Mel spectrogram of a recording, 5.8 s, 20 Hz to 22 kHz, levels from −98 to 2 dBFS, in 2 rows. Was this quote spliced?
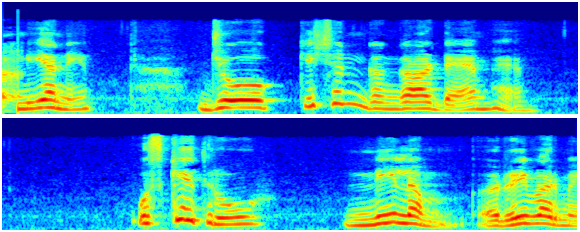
no; 0 cuts

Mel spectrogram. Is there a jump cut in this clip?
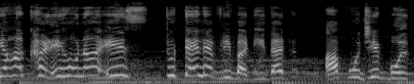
yes; 1 cut; at 1.5 s

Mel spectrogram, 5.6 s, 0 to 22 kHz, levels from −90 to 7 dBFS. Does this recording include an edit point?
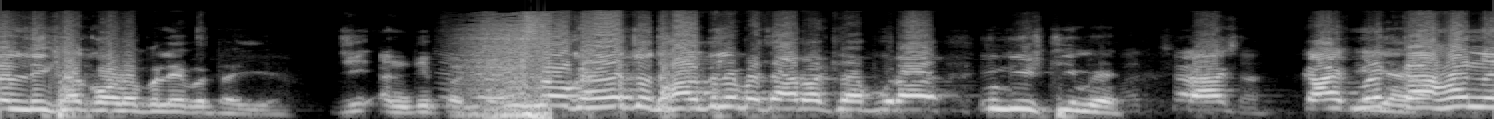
yes; 1 cut; at 1.9 s

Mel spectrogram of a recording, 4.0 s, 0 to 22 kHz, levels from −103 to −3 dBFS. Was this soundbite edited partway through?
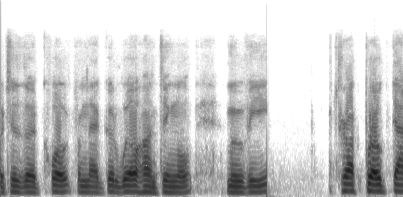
yes; 1 cut; at 2.7 s

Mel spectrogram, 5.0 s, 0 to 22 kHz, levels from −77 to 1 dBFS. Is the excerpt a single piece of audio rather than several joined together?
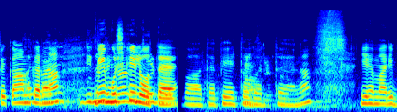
no; 1 cut; at 2.3 s

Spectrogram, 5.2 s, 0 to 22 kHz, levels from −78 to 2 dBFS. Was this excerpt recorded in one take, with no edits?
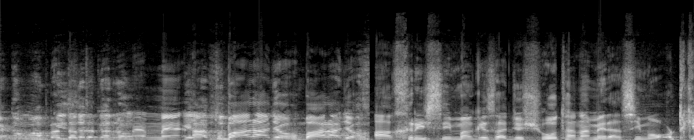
no; 1 cut; at 2.7 s

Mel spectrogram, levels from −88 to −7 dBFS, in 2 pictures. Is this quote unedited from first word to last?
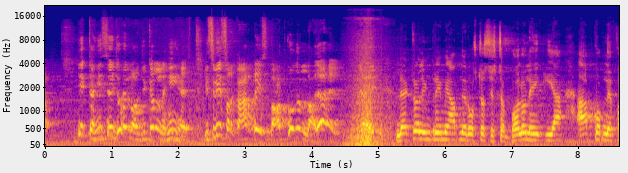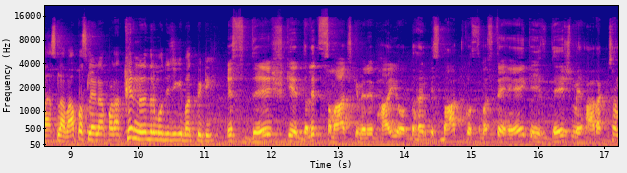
no; 1 cut; at 5.0 s

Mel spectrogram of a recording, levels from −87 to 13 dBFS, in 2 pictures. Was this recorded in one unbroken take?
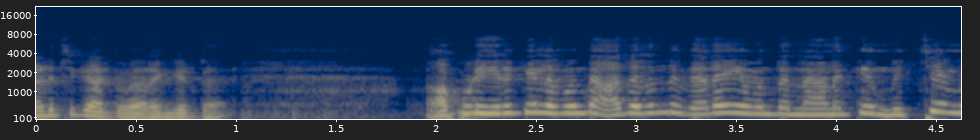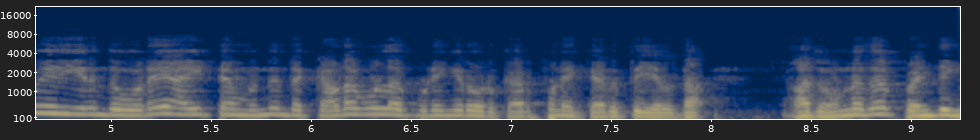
yes; 0 cuts

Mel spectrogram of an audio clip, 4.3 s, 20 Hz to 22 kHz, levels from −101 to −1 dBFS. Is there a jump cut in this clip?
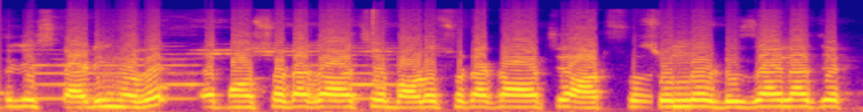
yes; 2 cuts; at 0.9 s, 3.1 s

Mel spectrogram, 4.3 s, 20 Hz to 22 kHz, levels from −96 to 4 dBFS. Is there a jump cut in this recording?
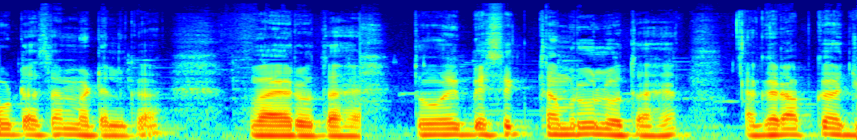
yes; 1 cut; at 1.9 s

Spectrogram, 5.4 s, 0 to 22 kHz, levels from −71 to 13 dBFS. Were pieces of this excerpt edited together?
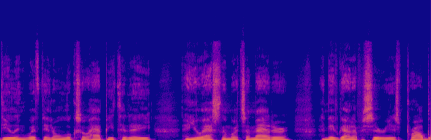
no; 0 cuts

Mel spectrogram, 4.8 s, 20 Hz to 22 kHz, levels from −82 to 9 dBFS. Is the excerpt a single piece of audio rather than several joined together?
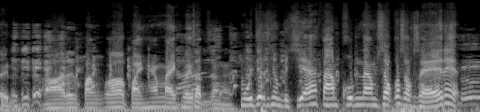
no; 1 cut; at 2.4 s

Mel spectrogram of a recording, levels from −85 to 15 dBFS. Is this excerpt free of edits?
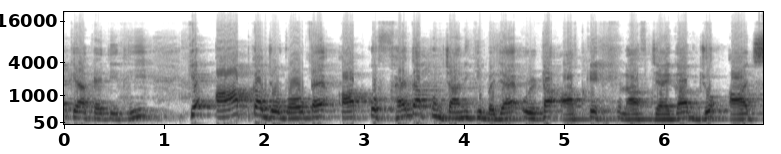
yes; 0 cuts

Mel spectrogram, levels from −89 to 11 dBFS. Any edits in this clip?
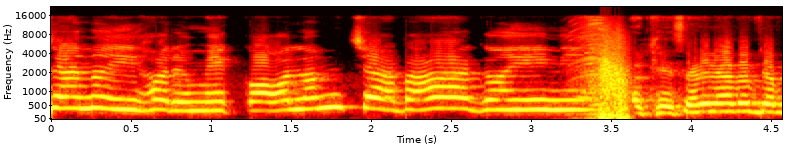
yes; 1 cut; at 3.5 s

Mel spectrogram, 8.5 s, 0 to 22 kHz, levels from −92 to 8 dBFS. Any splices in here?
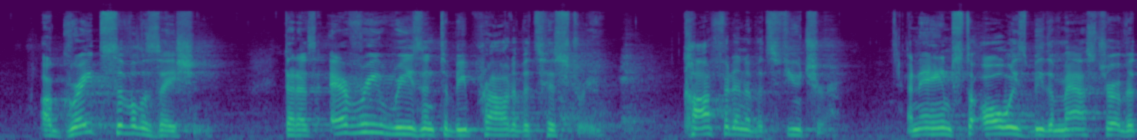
no; 0 cuts

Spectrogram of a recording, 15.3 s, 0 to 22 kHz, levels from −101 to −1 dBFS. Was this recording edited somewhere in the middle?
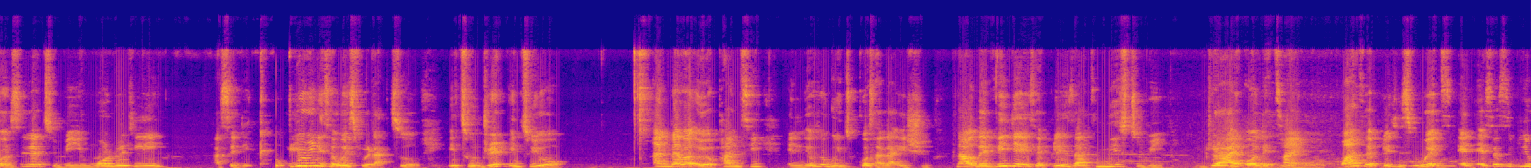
yes; 1 cut; at 2.7 s

